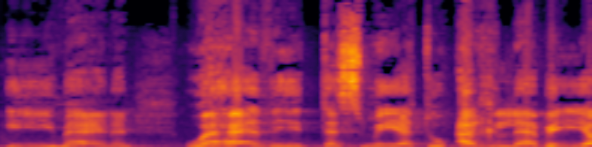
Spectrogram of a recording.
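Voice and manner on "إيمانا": إيمانا with long opening ee, no inner stop; smooth long ee at the start of إيمانا; substituted long vowel. Shown as a demonstration. Teacher concludes the substitution, إيمانا with a long ee. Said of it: "أبدلها إيه؟ يا، أقول".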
